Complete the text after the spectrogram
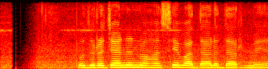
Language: Sinhala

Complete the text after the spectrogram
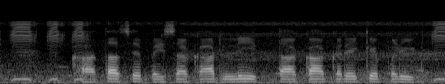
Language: Bhojpuri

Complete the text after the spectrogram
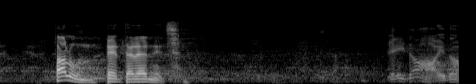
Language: Estonian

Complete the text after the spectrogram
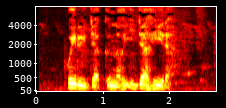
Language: Nüpode Huitoto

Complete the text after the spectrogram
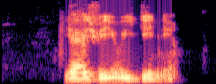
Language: Kabyle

